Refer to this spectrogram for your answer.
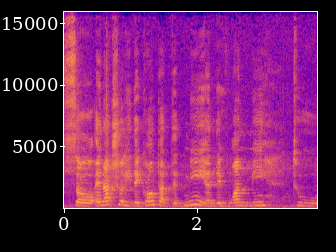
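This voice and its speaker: With audible room echo and noticeable background noise, a woman speaks in fairly even intonation. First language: Italian. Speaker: language instructor. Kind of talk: presentation. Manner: halting.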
